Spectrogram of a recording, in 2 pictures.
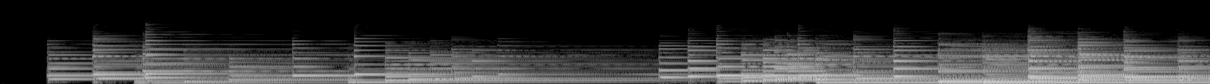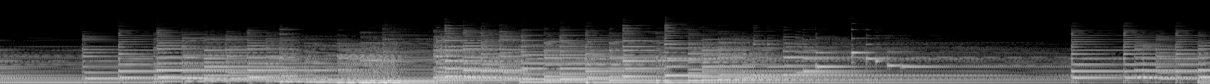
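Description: A solo piano plays the slow, lush intro of a song with rich sustained chords and a melody above, full and close, no voices.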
